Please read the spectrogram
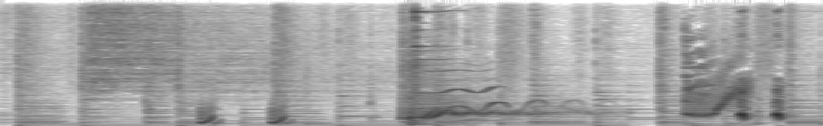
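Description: Cartoon sound effects over children's background music as a treasure box springs open: two quick rising boing-like whoops about a second in, then a wobbling, warbling tone from about two seconds in, and more rising sweeps near the end.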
